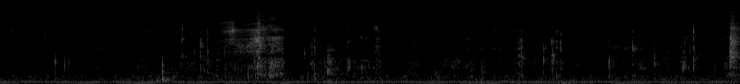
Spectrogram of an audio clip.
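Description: Faint, wet mouth sounds of a person chewing a mouthful of beef and rice, with small clicks of the mouth and a brief louder hiss about two and a half seconds in.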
